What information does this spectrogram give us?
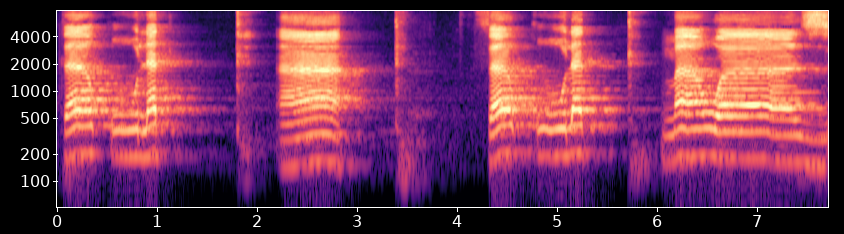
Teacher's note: Ingat ta itu hames. Ta itu berhembus anginnya. Tsaquat tapi bukan es.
